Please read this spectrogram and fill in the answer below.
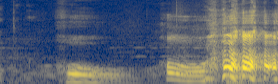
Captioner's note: laugh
